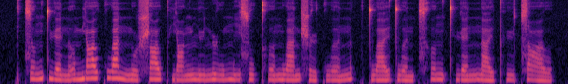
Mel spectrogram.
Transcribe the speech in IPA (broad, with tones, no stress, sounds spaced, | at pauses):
t͡s ɤ˧˥ ŋ t̪ ɥ ɛ˨˩ n ɤ˥˩ m j ɑ˥ ʊ̯ k w a˥˩ n n̪ u˨˩ ʂ ɑ˥ ʊ̯ pʰ j ɑ˧˥ ŋ n̪ y˧˥ n ɻ u˧˥ m i˧˥ s u˧˥ kʰ ɤ˧˥ n̪ w a˧˥ n ʂ ɻ̩˨˩ k w ə˧˥ n | t̪ w a˧˥ ɪ̯ t̪ w ə˨˩ n t͡sʰ ɤ˥ ŋ t̪ʰ ɥ ɛ˧˥ n n̪ a˨˩ ɪ̯ pʰ y˧˥ t͡s ɑ˥˩ ʊ̯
